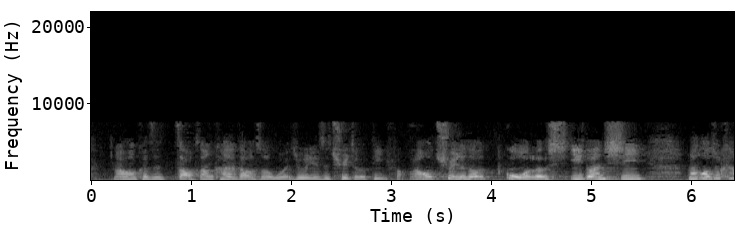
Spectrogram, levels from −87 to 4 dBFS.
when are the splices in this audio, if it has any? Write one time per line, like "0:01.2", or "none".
none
